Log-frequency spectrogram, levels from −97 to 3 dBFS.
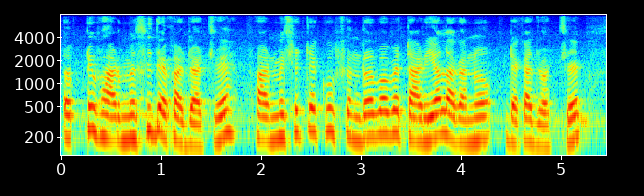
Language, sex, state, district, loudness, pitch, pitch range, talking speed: Bengali, male, Assam, Hailakandi, -15 LUFS, 195 Hz, 180-220 Hz, 130 wpm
